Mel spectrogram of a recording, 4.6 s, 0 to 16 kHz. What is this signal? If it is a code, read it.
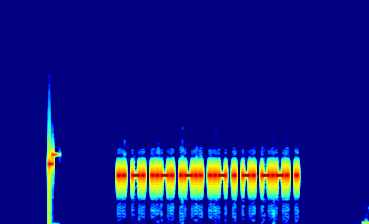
Morse code, heard as a keyed tone, about 40 wpm, 700 Hz. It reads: INFLUENCE
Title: Sentences from Top 1100 Words - New Word Drill Alt - 40wpm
